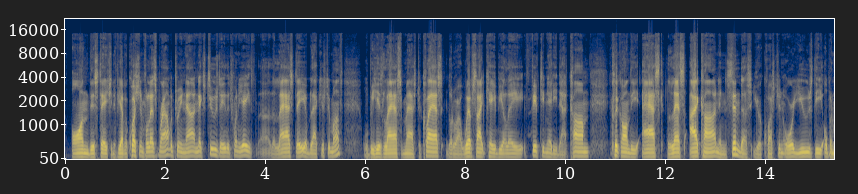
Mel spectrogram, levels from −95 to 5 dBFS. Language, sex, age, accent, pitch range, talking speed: English, male, 50-69, American, 95-110 Hz, 205 wpm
